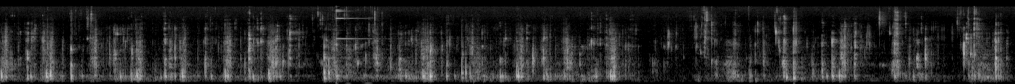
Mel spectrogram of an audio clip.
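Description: Close-miked wet chewing and slurping of raw sea cucumber intestines and raw fish, a dense run of quick mouth smacks and clicks.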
